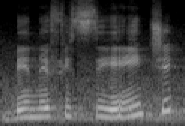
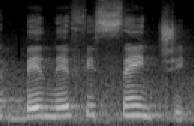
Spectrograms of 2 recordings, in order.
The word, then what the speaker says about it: beneficente: aí nós temos também a palavra beneficente beneficiente é o incorreto Qual o correto é beneficente palavra cabeleireiro em vez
